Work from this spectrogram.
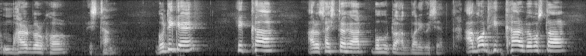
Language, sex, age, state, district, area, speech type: Assamese, male, 60+, Assam, Goalpara, urban, spontaneous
